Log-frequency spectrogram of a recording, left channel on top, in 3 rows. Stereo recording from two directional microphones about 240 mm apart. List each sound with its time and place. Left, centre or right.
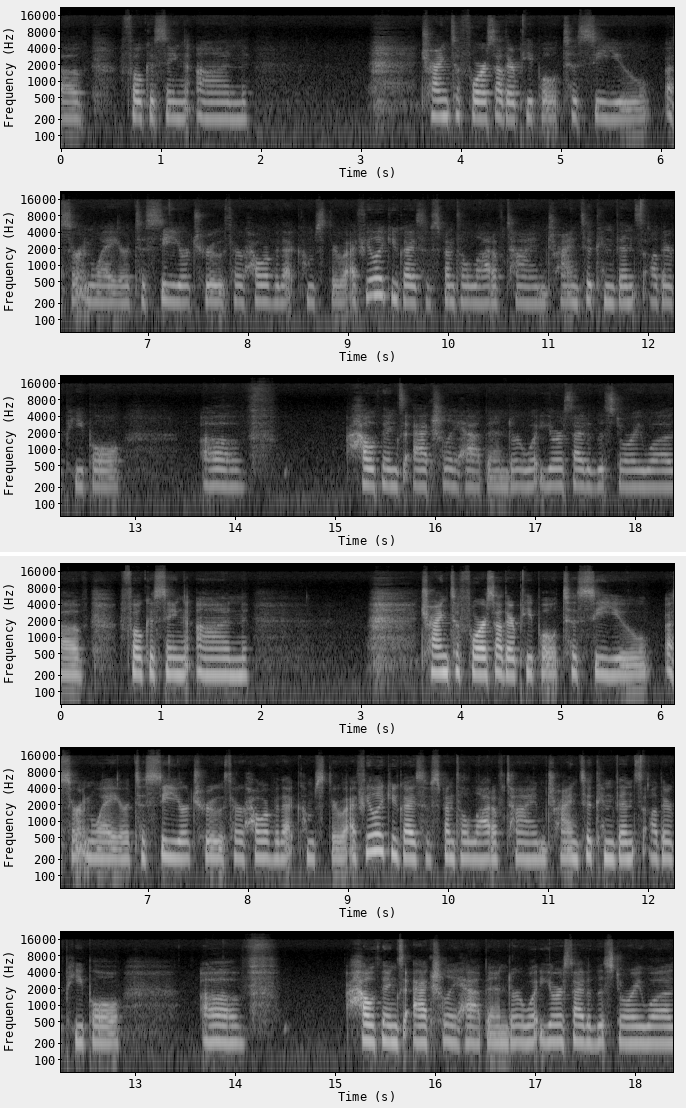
0.0 s speech: right
3.1 s speech: right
